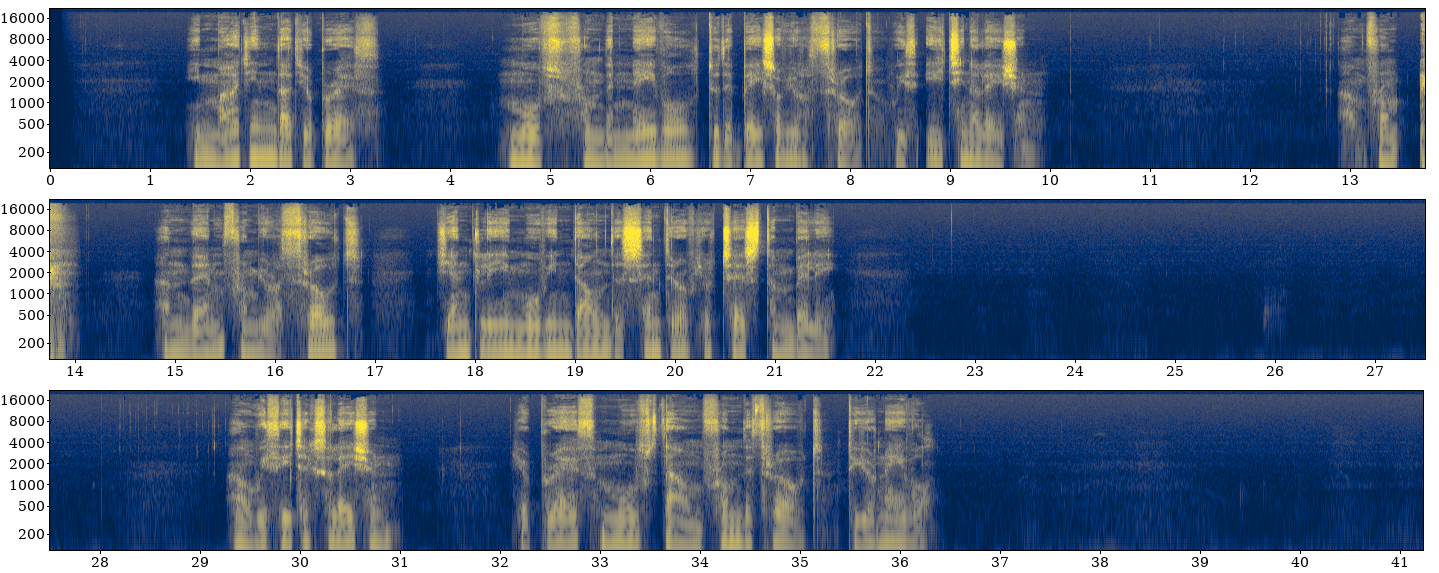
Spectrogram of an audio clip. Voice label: Before After Male Meditation Teacher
